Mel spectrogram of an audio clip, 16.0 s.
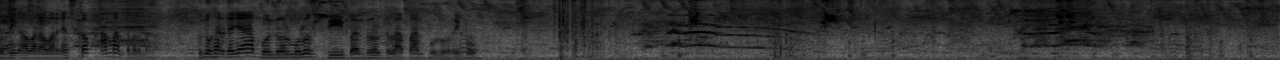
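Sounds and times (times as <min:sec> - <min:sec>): knocks and rustles from cages: 0:06.5 - 0:16.0.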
